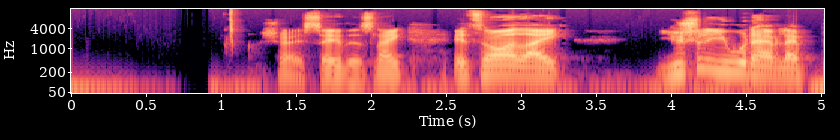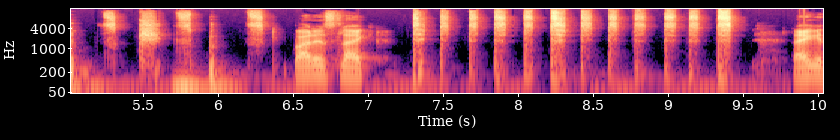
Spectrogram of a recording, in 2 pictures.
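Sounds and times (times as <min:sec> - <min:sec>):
person rapping: 0:07.3 - 0:09.5
fast hi-hat ticks: 0:07.3 - 0:09.6.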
